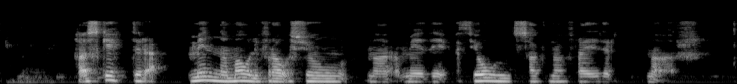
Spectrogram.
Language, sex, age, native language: Icelandic, male, 12, Filipino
